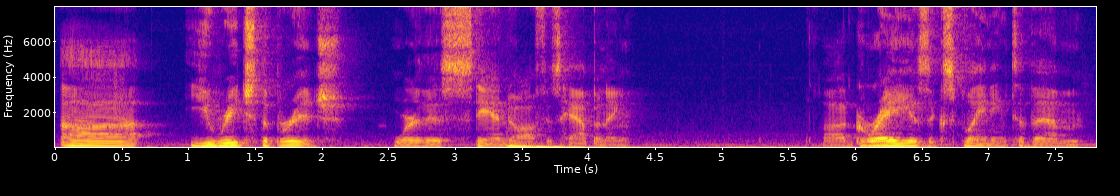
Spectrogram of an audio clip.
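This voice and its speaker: A man's voice: medium pitch, takes it slowly. A man casually narrating a tabletop roleplaying game as game master. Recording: noticeable background noise.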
